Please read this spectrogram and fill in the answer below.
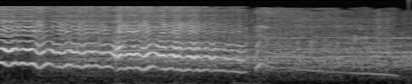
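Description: A woman laughing: one high, warbling laugh that slides steadily down in pitch and fades out about halfway through.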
